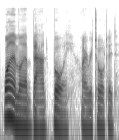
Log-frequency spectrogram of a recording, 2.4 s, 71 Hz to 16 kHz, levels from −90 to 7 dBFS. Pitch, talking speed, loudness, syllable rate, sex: 120 Hz, 200 wpm, -22 LUFS, 5.2 syllables/s, male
